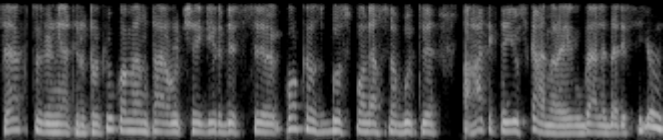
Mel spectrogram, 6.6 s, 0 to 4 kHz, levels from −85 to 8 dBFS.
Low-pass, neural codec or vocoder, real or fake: 3.6 kHz; codec, 16 kHz, 4 kbps, FreqCodec, smaller model; fake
